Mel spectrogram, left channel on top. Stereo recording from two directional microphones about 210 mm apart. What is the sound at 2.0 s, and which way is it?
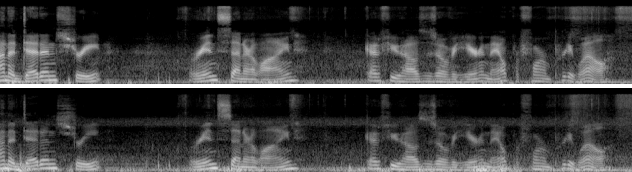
Speech, 10° right (ahead or behind).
